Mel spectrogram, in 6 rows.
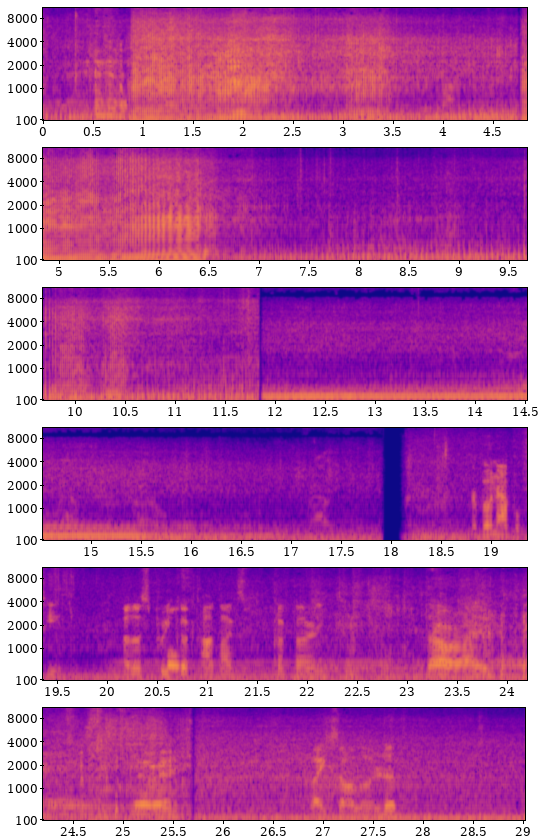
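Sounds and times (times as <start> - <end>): vehicle engines revving: 0.0 - 29.0.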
